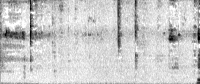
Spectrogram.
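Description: Faint clicks and handling noise of hands working wire connectors behind a truck's front bumper, over a low steady hum.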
